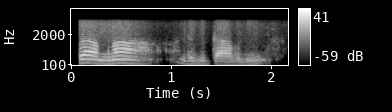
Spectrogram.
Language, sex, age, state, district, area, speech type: Manipuri, male, 60+, Manipur, Imphal East, urban, conversation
